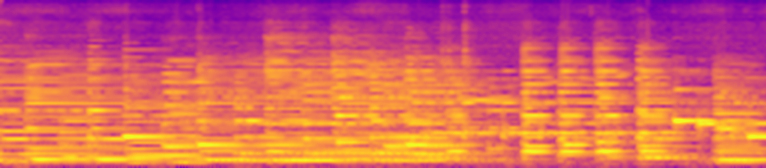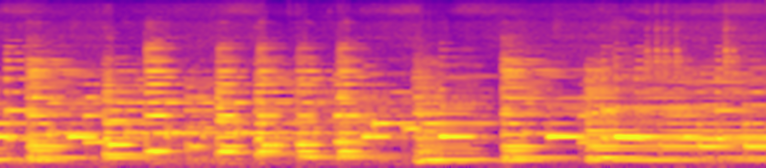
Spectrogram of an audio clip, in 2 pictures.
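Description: Upright piano played solo: held chords at first, then from about three seconds in a run of quicker, separately struck notes, settling back into held chords near the end.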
